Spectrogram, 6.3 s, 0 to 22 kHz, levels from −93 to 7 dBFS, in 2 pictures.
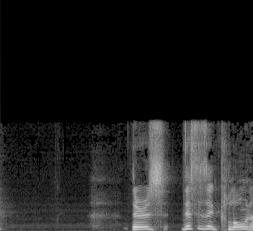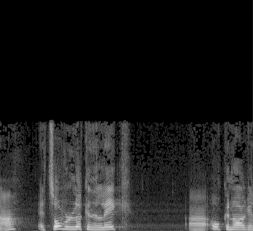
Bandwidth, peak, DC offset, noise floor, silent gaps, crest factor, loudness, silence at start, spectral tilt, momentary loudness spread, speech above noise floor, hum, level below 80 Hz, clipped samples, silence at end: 11 kHz; -4 dBFS; under 0.1%; -60 dBFS; none; 20 dB; -22 LUFS; 1.15 s; -3 dB/octave; 10 LU; 39 dB; none; -68 dBFS; under 0.1%; 0 s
